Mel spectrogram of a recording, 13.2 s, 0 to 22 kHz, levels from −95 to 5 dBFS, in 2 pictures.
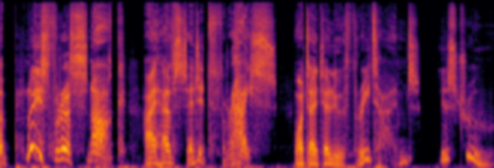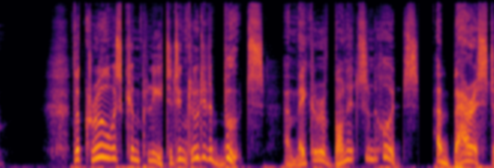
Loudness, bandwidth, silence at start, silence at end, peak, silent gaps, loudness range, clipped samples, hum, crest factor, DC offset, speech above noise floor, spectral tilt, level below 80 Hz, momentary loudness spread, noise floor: -21 LUFS; over 20 kHz; 0 s; 0 s; -4 dBFS; none; 6 LU; under 0.1%; none; 18 dB; under 0.1%; 47 dB; -3 dB/octave; -42 dBFS; 13 LU; -68 dBFS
